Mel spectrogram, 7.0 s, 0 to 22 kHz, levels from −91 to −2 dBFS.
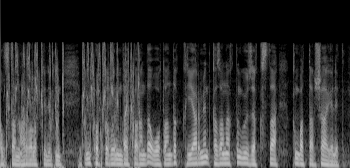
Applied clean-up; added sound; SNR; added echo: neural mask model Resemble Enhance denoiser.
